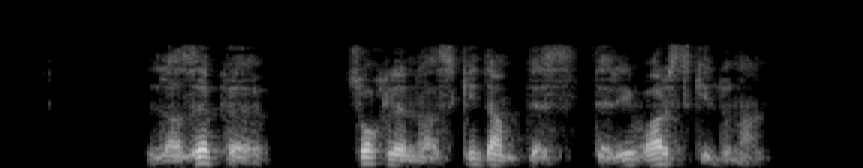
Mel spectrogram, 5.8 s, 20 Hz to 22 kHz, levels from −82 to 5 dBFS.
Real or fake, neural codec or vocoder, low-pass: fake; vocoder, 22.05 kHz, 80 mel bands, WaveNeXt; 7.2 kHz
